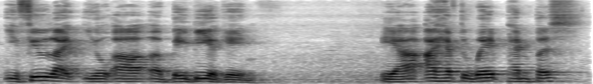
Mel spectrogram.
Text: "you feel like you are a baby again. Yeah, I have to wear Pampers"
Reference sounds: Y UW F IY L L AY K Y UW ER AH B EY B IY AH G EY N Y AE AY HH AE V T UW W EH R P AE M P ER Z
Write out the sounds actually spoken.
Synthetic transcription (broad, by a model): Y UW F IY L L AY K Y UW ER AH B EY B IY AH G EY N Y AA AY HH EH F T UW W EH P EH M P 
